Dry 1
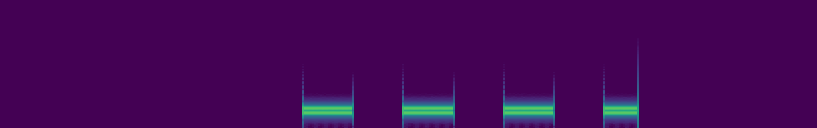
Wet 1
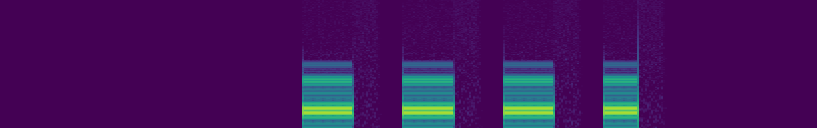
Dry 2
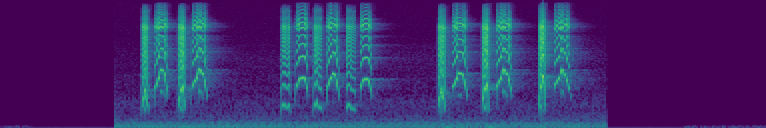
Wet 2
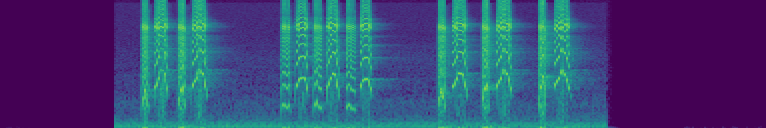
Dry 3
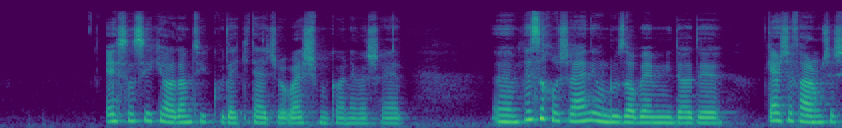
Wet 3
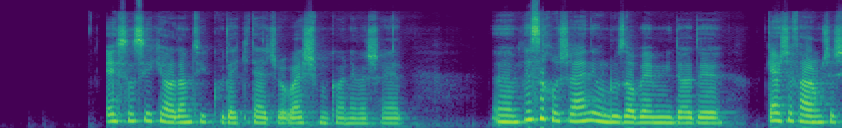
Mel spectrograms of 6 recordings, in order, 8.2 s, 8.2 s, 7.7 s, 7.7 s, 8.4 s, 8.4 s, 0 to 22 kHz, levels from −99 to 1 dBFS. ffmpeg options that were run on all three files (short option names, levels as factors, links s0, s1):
-af "aeval=exprs='0.891*sin(PI/2*1.58*val(0)/0.891)':c=same,aeval=exprs='0.891*(cos(1*acos(clip(val(0)/0.891,-1,1)))-cos(1*PI/2))+0.02*(cos(4*acos(clip(val(0)/0.891,-1,1)))-cos(4*PI/2))+0.398*(cos(5*acos(clip(val(0)/0.891,-1,1)))-cos(5*PI/2))':c=same,agate=range=0.0224:threshold=0.00891:ratio=3:detection=peak,volume=0.668"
